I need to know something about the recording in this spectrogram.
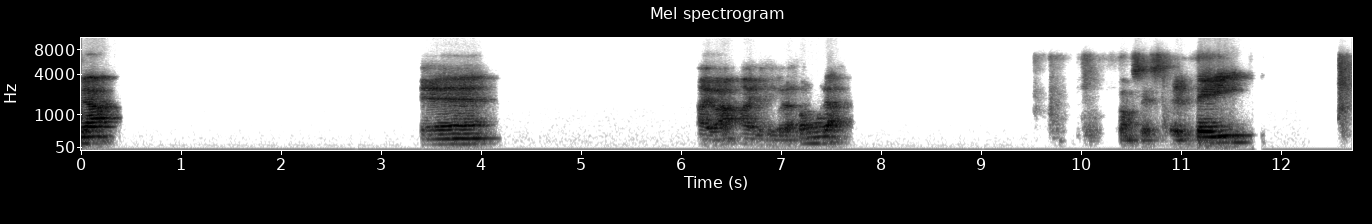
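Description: A man speaks calmly, close by, in short phrases with pauses.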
